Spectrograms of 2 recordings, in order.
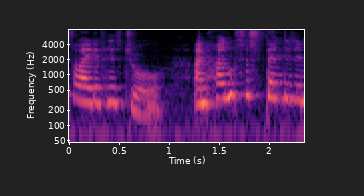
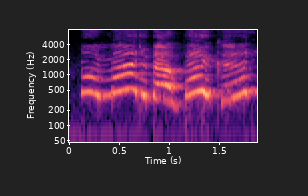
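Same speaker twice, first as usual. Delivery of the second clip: much louder, higher gleeful badger voice; excited cry; 8 semitones higher, 13 dB louder than usual. A narrator's reading. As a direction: burst out with greedy joy. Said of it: "cried Badger".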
